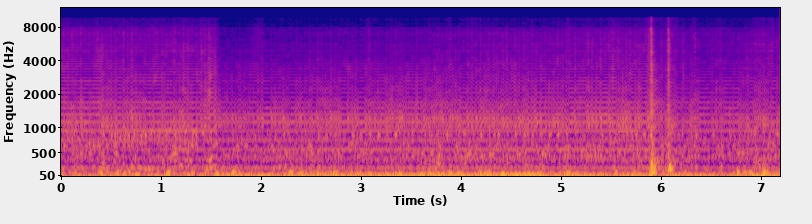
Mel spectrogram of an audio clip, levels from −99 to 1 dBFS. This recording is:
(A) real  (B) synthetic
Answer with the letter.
B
